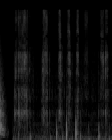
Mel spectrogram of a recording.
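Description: Marker writing on a white board: a quick run of scratchy strokes and short taps as letters are drawn, starting about a quarter second in. A louder sound fades out in the first instant.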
